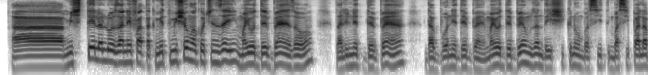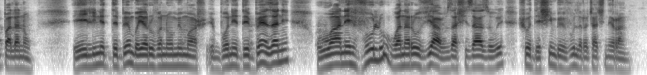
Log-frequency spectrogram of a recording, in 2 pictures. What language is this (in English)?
Tesaka Malagasy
